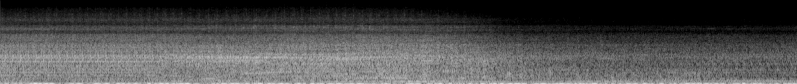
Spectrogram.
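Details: 1979 International 986 2WD cab tractor diesel, about 3,200 estimated hours (meter reads 2,321, not working), light use on ~50 acres: deep steady idle with even rumble, no knocks or misses; runs great, normal idle.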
